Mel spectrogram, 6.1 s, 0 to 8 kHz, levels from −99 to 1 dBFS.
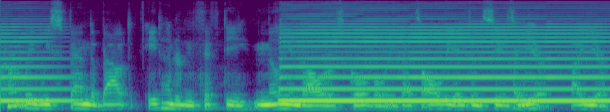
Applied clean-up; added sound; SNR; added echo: none; Wind instrument, woodwind instrument; -3 dB; reverberation time 0.3 s.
